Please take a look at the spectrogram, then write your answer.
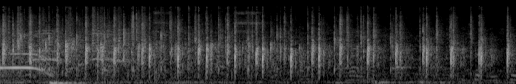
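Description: An audience at an outdoor song contest semifinal in Zaeltsovsky Park, Novosibirsk, claps in scattered, irregular bursts that rise and fall, with a voice briefly heard at the start.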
